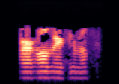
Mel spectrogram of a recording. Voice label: Tempe PD, scanner; Rgnl Wireless Co-op (RWC)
